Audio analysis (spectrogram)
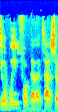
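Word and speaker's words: Galatasaray: Ry, not ray. No, not galatas. Galatas. Galatas. Okay. All right. I have to learn that pronouncing Galatas. Not Ray.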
